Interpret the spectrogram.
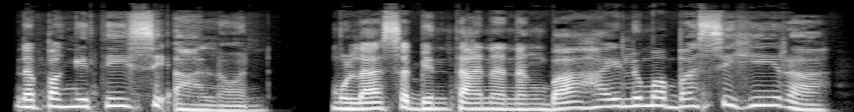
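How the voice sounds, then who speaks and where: A woman's voice: fairly low pitch, expressive, normal speed, a little mellow, no echo, clean studio sound. A woman giving an earnest, scripted dramatic narration as a sentimental storyteller. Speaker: storyteller and channel host.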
